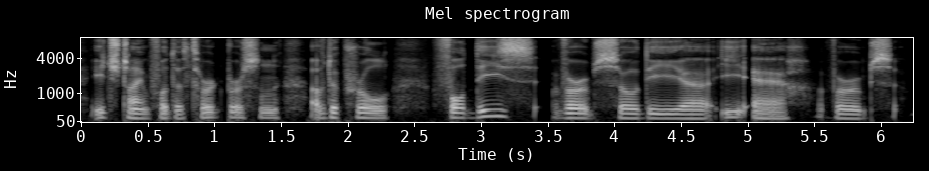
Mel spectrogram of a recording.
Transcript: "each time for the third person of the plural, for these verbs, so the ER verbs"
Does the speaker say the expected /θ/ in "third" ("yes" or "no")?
yes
